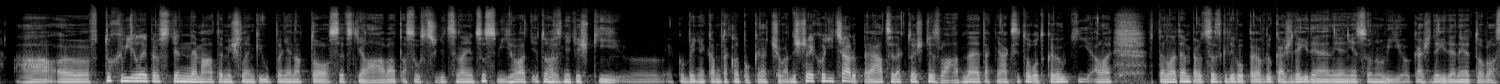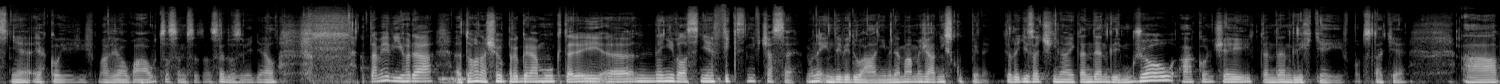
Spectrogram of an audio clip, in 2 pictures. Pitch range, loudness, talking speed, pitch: 105-125 Hz, -19 LUFS, 205 wpm, 110 Hz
